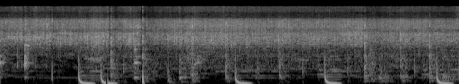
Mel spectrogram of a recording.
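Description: Chopped vegetables sizzling in ghee in a metal kadai as they are sautéed on a low flame. A steady frying hiss runs throughout, with a spoon scraping and knocking against the metal about once a second as the vegetables are tipped in and stirred.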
